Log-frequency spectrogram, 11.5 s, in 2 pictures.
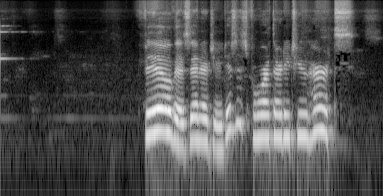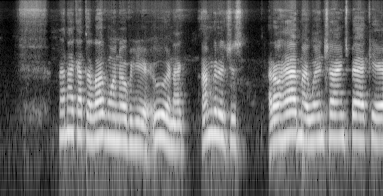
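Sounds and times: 
bell ding: 0.0 - 0.7
speech: 2.2 - 5.3, 6.6 - 11.4.

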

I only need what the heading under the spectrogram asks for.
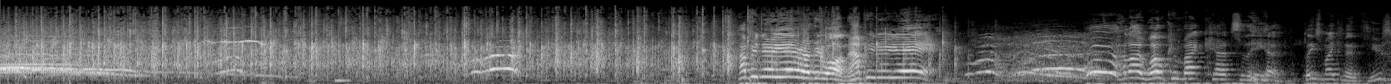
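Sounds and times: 
audience applause: 0.0 - 11.0
speech: 7.4 - 9.5, 11.3 - 13.8.

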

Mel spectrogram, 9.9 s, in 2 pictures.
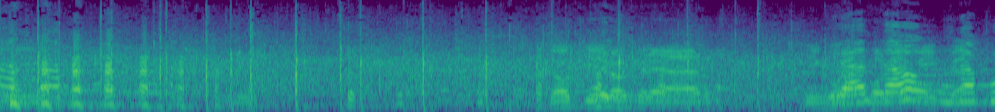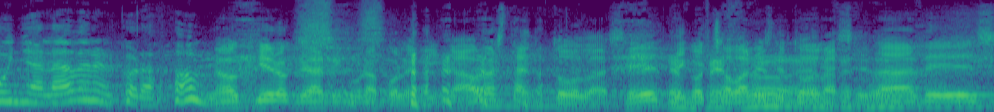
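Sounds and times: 
laughter: 0.0 - 4.4, 6.0 - 9.8
audience applause: 0.0 - 5.0
speech: 2.9 - 9.9.

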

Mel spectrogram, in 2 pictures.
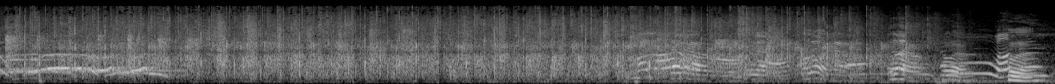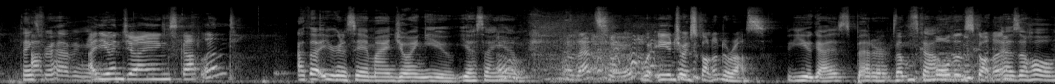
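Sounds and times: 
audience applause: 0.0 - 9.6
speech: 10.1 - 12.9, 13.5 - 21.1
laughter: 15.7 - 17.8, 19.6 - 20.9.

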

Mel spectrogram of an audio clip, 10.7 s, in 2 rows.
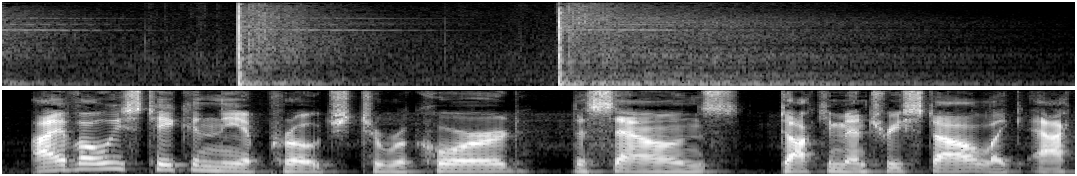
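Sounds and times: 
bright metallic ping: 0.0 - 4.0
basketball slammed hard on the floor: 1.2 - 1.8, 2.8 - 4.5
speech: 5.5 - 10.7.

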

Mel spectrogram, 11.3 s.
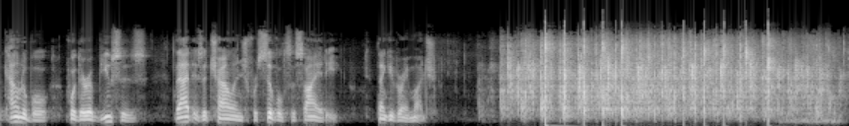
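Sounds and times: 
speech: 0.0 - 5.9
audience clapping: 6.4 - 11.3.

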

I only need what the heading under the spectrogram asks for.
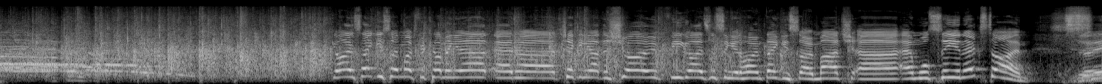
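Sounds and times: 
cheers and whoops: 0.0 - 2.0
live audience round of applause: 0.0 - 8.5
speech: 3.5 - 11.0.

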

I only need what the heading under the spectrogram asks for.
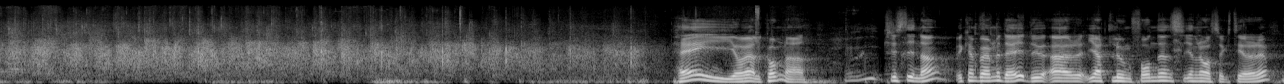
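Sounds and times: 
audience applause greeting guests at a heart and lung health event: 0.0 - 6.6
speech: 6.8 - 8.2, 8.9 - 12.8.

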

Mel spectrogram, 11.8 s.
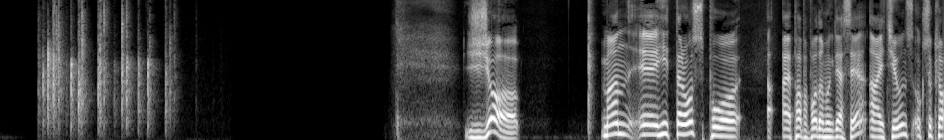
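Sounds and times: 
applause: 0.5 - 2.5
speech: 5.8 - 6.6, 7.5 - 11.8.

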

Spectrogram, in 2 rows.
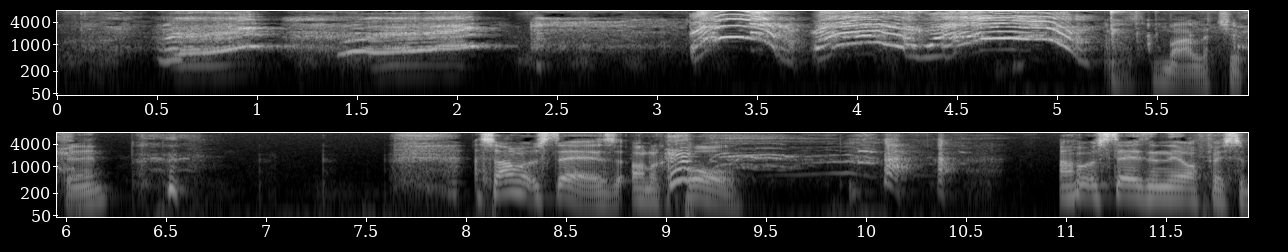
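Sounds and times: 
child imitating dinosaur sounds: 0.4 - 5.3
speech: 5.6 - 6.6, 8.1 - 9.5, 11.0 - 11.9.

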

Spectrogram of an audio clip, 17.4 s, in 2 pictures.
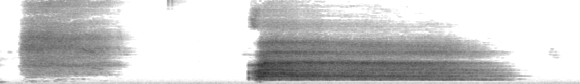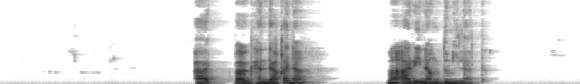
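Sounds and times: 
deep breathing in and out: 3.7 - 7.9
speech: 11.6 - 13.4, 14.5 - 15.9.

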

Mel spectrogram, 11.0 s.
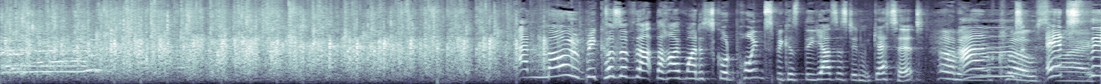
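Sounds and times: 
audience applause: 0.0 - 5.8
speech: 5.8 - 11.0.

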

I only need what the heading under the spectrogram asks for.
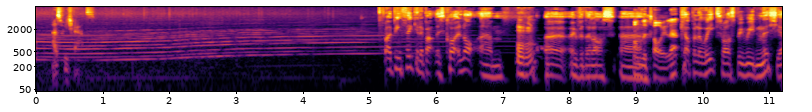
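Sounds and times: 
siren-like alarm wailing: 0.0 - 6.9
speech: 0.2 - 1.0, 5.2 - 11.1.

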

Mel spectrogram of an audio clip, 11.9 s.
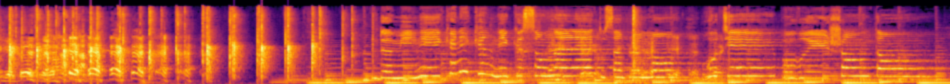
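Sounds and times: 
laughter: 0.0 - 2.6, 6.5 - 9.3
speech: 0.0 - 2.6, 4.8 - 11.6
hands clapping at the close of an interview: 0.0 - 4.8, 7.8 - 8.2.

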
